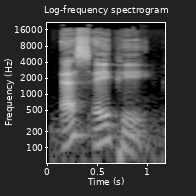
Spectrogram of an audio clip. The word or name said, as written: SAP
